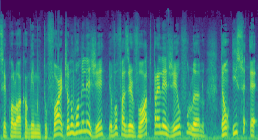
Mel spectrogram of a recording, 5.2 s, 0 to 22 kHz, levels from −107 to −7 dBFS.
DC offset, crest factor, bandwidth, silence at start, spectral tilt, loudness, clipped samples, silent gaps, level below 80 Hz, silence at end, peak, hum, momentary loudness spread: under 0.1%; 14 dB; 12.5 kHz; 0 s; -6 dB/octave; -16 LUFS; under 0.1%; none; -38 dBFS; 0 s; -2 dBFS; none; 5 LU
